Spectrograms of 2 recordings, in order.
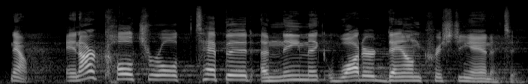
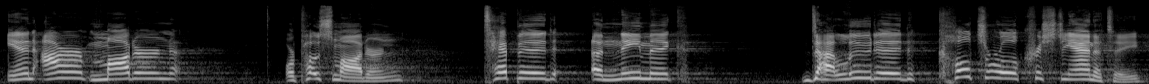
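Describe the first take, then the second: First: Said in the usual way. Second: Each word "tepid," "anemic," set apart slowly; slow emphatic restatement. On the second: Shown as a demonstration. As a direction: lean hard on "our modern" and "tepid", "anemic", slowly. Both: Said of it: "let me say that again".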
